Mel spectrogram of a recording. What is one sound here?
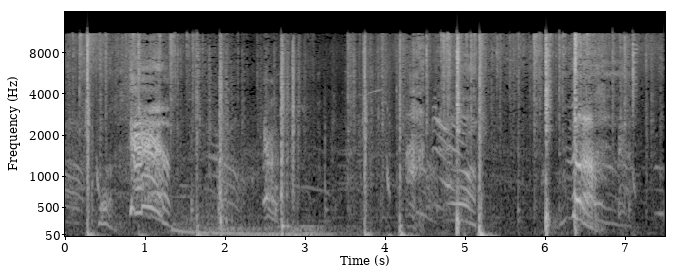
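Swords clash and clang against armour in a battle.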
